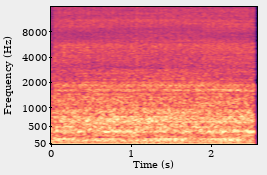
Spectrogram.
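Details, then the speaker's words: 2003 Nissan Sentra SE-R 2.5L after timing chain and water pump replacement, smooth, even idle with a steady low hum and no knocks, ticks or whine; normal idle. "That sounds good. Look how smooth that is. No shaking, no nothing. It's solid. No noise."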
